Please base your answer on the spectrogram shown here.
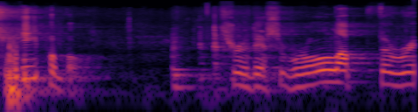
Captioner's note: none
